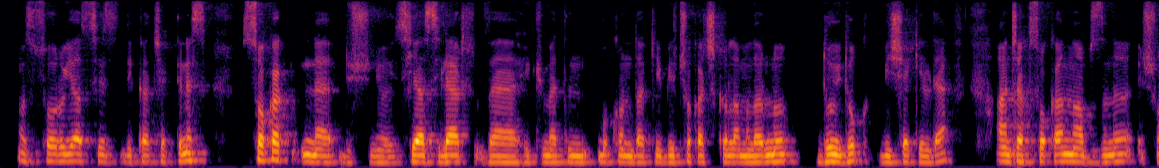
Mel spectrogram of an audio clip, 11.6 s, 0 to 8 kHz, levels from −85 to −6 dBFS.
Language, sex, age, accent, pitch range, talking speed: Turkish, male, 30-49, native, 110-120 Hz, 110 wpm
